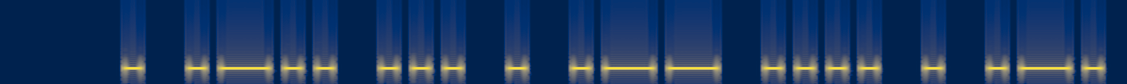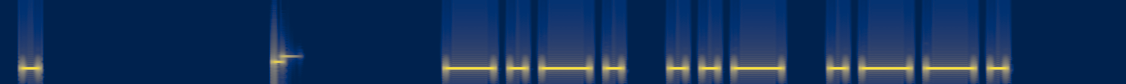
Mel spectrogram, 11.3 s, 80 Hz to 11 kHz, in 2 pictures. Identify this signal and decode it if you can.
Morse code, heard as a keyed tone, about 15 wpm, 700 Hz. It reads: ELSEWHERE CUP
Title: Sentences from Top 1600 Words - New Word Drill - 15wpm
